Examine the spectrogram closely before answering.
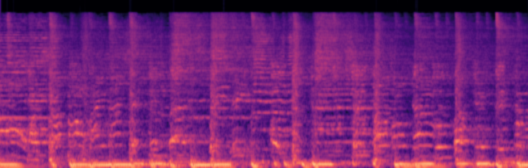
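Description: Live funk band playing, with trumpet, electric bass, keyboards and drums. A heavy bass line repeats under a steady drum beat, with horn lines above.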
